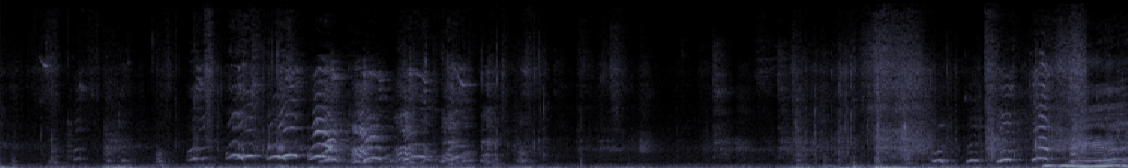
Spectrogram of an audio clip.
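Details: Whelping-box puppies exploring fresh blankets: squeaky, wavering whimpers in quick bursts, sometimes rising and falling, mixed with rustling, a person talking, and a louder drawn-out wail near the end.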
